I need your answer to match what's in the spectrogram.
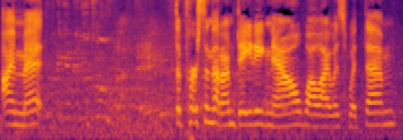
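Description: A woman's voice: on the high side, fairly even intonation, unhurried. A teenage girl candidly answering a mall street interview. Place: indoor shopping mall. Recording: noisy mall crowd.

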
